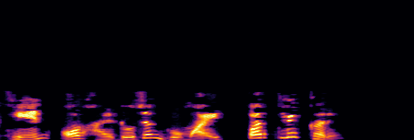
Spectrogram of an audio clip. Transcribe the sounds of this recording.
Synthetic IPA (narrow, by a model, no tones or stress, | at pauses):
k̪ʰeːnɔːɾhaːɪɖ̪ɾoːd͡ʒənbomaːɪɡ̚pɐɾklɪkːɐɾẽː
